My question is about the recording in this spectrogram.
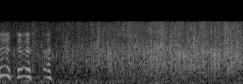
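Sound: applause sound effect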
